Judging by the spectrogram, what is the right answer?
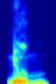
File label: "neume", American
